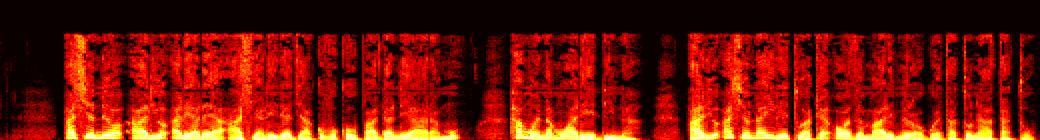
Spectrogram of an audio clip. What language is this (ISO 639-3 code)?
kik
